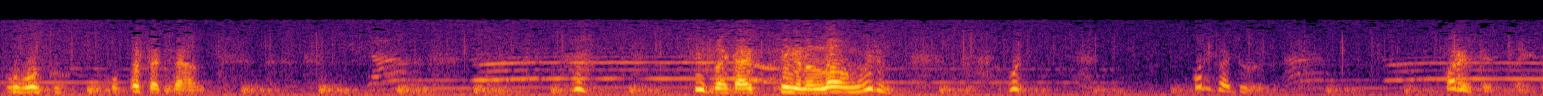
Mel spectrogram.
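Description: An actor playing a proud, desperate fugitive emperor with a Southern American accent and anguished, pleading delivery in a radio drama. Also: male voice, high voice, wildly swooping pitch, slow pace, gravelly, pauses often, soft background music, full character voice. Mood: terrified, pleading. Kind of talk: 1940s radio drama acting. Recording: dull 1940s radio broadcast.

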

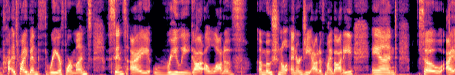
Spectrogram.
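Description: A woman's voice: medium pitch, a bit bright, dry recording, studio quality. A young woman casually telling a personal story in a vlog from inside her van, chatty and full of "like" fillers. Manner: chatty, frequent "like" fillers, laughs while telling. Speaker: van life vlogger.

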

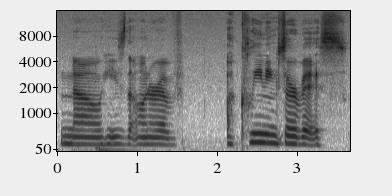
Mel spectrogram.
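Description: A woman's voice: fairly low pitch, steady tone, slow, darkish tone. A woman co-hosting a comedy podcast who giggles a lot and often breaks into exclamations. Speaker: podcast co-host. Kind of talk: casual comedic chat.

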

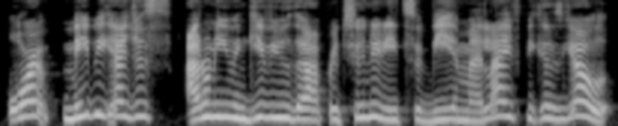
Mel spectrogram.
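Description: A woman's voice: high-pitched, quick pace, no echo, studio quality. A young woman talking candidly about her past in a personal conversation, emotional and casual, with slang and swearing.

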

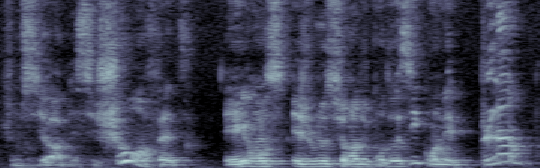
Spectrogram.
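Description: A man's voice: medium pitch, huge pitch swings, fast, a little mellow, far from the mic. A man from Belgium, casually chatting as host and rambling as he repeats words while he searches for them. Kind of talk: casual chat. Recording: roomy sound from off-mic.

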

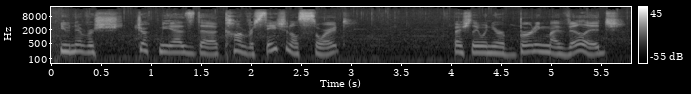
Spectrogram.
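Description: Game heroine, acted by a woman: earnest, defiant, questioning adventurer, medium pitch. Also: normal speed, close to an everyday voice. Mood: defiant, indignant. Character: confused, defiant good-hearted female adventurer. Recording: faint rain noise behind.

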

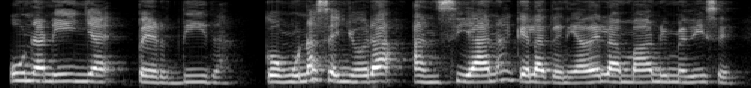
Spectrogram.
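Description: A woman's voice: fairly high pitch, normal speed. A woman teaching a Bible lesson, telling stories animatedly and acting out voices. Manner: animated storytelling, acts out voices in her anecdotes. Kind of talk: sermon teaching.

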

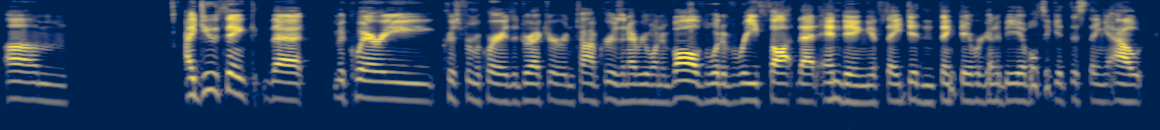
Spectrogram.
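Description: A man's voice: mid-range voice, flat delivery, normal speed, fairly bright tone, clean tone. A man co-hosting a film podcast as a box office analyst. He rambles and thinks aloud, often restarting his sentences. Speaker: staff writer and box office analyst, co-host. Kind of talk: casual podcast chat.

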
